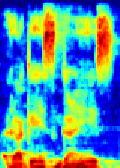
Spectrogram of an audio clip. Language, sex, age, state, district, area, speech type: Hindi, male, 18-30, Rajasthan, Jodhpur, rural, spontaneous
